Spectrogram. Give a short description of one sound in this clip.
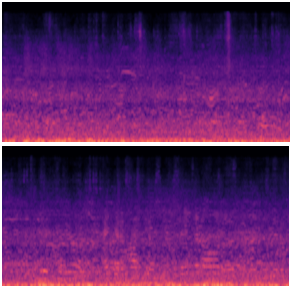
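A large outdoor crowd chatters and shouts throughout.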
